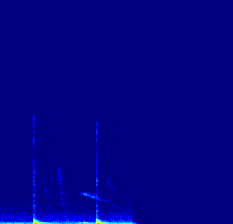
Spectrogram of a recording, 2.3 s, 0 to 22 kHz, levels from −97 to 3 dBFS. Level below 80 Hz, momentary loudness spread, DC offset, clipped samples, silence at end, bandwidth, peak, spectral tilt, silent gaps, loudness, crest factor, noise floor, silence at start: -56 dBFS; 18 LU; under 0.1%; under 0.1%; 1.25 s; 3.1 kHz; -22 dBFS; -10.5 dB/octave; none; -41 LUFS; 22 dB; -56 dBFS; 0.35 s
